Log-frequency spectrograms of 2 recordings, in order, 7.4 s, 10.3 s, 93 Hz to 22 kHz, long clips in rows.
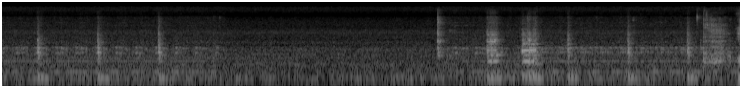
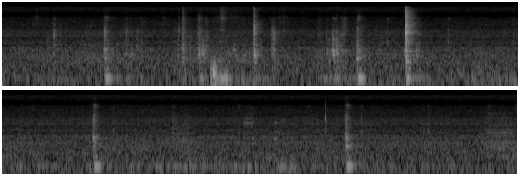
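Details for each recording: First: Amiga 600 reading a copied floppy disk: light regular ticks roughly every half second, then short buzzy seeks in a quiet room; normal floppy drive reading. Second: Amiga floppy drive: irregular sharp ticks, a few per second, over a quiet room as the drive seeks without settling; the disk isn't read.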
